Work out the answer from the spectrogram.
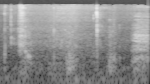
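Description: Spicy cheese crunchies are eaten close up: a few sharp bites and crisp crunches with some chewing between them, over a short moment without talk.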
